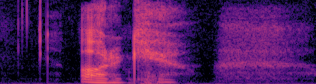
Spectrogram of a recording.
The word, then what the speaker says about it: अर्घ्य: दूसरा एक शब्द है अर्घ्य। अर्घ्य में जब हम इसका उच्चारण करते हैं तो र का उच्चारण अ के बाद होता है, अर्घ्य। और घ के बाद है य।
